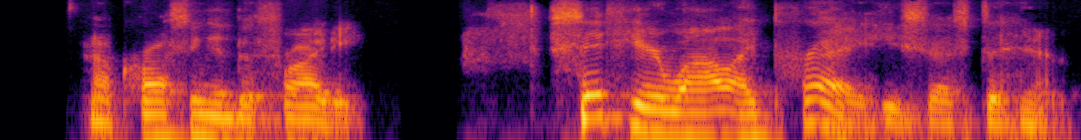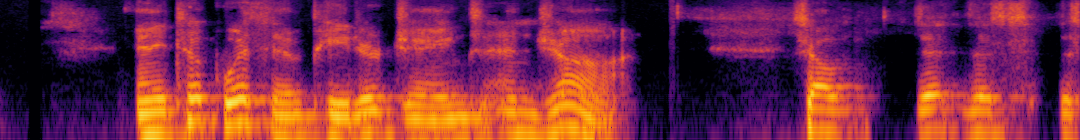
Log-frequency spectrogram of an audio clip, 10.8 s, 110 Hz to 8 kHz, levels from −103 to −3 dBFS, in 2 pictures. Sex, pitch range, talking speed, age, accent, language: male, 115-160 Hz, 140 wpm, 50-69, American, English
